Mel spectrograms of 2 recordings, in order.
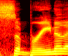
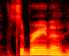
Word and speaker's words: Sebhrenah: Whoa, that's Sabrina? That's how that's spelled? S-E-B-H-R-E-N-A-H. – Sabrina, yeah.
